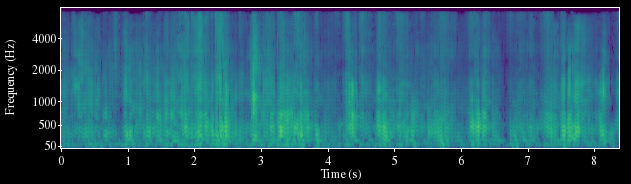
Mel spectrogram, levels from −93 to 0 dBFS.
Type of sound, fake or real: fake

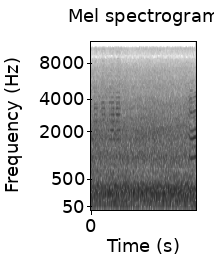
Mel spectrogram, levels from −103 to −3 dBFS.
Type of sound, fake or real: real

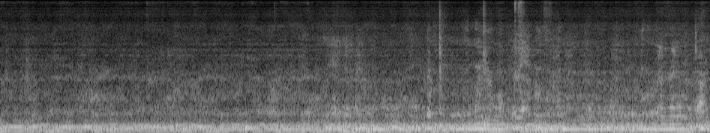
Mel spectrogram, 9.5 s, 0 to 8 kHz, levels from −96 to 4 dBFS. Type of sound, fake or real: fake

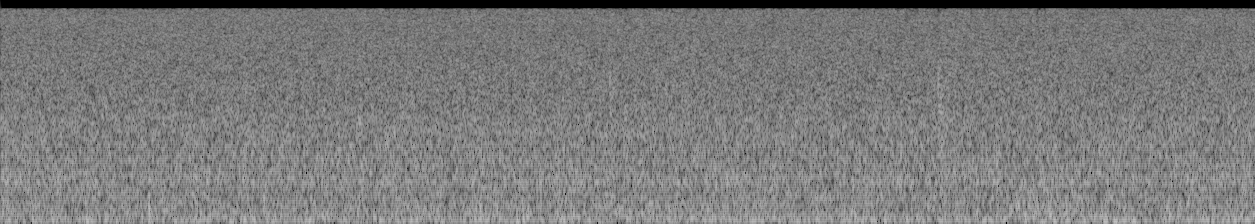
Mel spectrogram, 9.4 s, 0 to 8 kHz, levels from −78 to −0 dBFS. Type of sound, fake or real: real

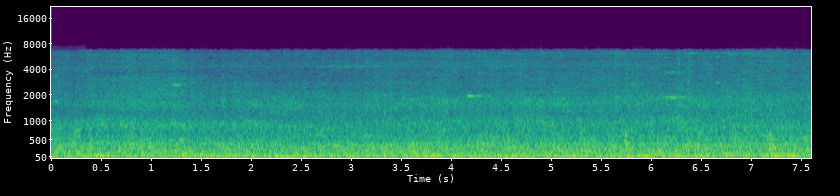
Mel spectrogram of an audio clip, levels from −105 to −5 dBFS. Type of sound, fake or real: real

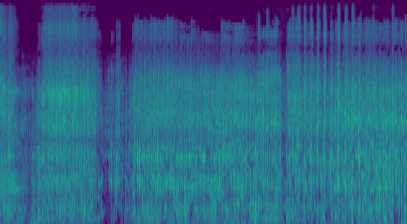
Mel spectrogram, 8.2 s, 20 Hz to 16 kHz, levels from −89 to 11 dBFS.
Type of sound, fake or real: real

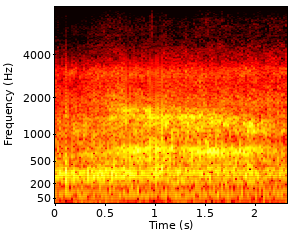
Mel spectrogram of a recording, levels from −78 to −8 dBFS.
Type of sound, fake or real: fake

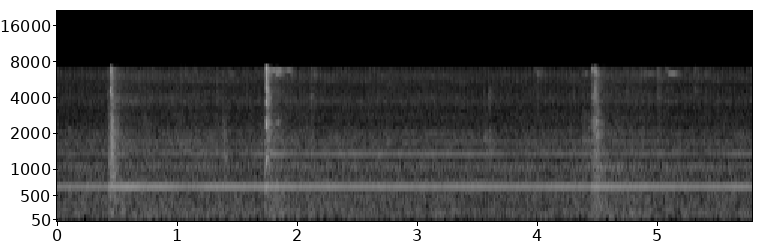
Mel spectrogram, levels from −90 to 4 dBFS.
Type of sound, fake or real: real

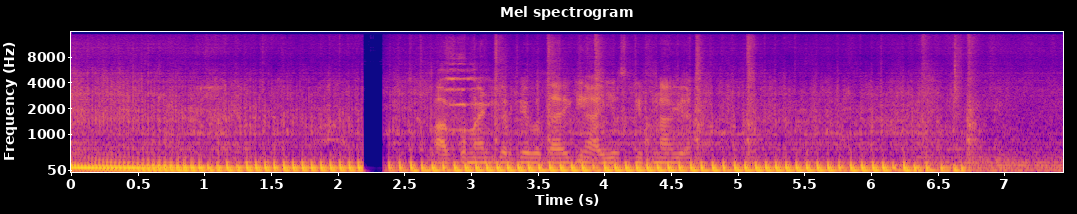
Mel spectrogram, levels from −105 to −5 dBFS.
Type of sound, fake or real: fake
